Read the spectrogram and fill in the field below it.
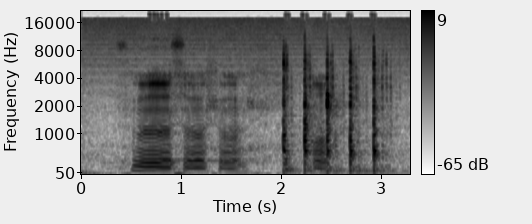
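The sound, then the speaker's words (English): A few short voiced sounds, then five sharp knocks on a door in an uneven, insistent rhythm, each a crisp rap against a quiet background. “Did you hear a knock?”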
